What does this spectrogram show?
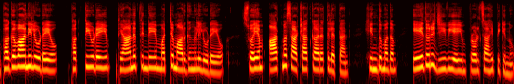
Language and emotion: Malayalam, neutral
